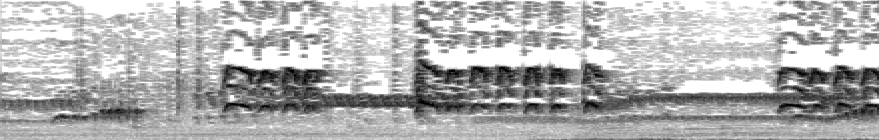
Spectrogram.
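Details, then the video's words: White-eye in breeding condition singing a continuous high, twittering warble with sustained whistled phrases and quick trills, over steady background noise and a low rumble in the second half. "pleci birahi"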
